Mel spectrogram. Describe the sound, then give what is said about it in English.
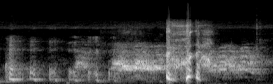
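Dogs bark at a knock on the door in a quick, agitated run of sharp yaps, with a couple of louder, harsher barks near the end and a steady high hum underneath. “It's my dog's going mad at summer.”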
